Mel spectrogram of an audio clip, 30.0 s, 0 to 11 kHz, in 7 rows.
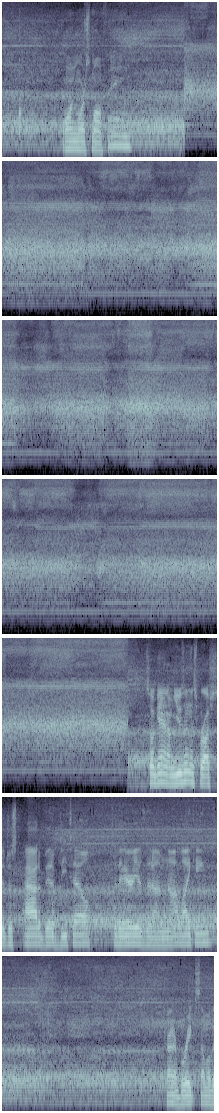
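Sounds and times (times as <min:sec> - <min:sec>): hair dryer running: 0:00.0 - 0:30.0.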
